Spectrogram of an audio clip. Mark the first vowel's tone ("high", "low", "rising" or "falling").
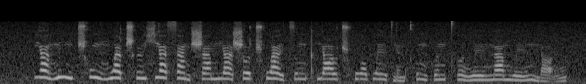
falling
